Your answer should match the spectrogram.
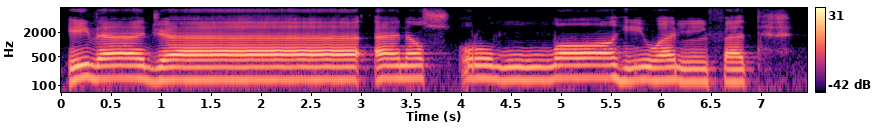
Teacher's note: لام لفظ جلاله یا کلمه الله هم پر خوانده میشه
